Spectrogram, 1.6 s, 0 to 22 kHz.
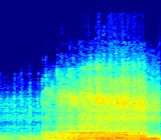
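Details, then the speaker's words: Volvo Penta TAMD 71B marine diesel, stood 10 years in a partially sunk abandoned boat, first run, throttle punched from idle: revs climb quickly and cleanly to the top and hold, no knocking or stumbling; smoke blown out, healthy throttle response. "I go back to idle now. I'm going to give it a punch."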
